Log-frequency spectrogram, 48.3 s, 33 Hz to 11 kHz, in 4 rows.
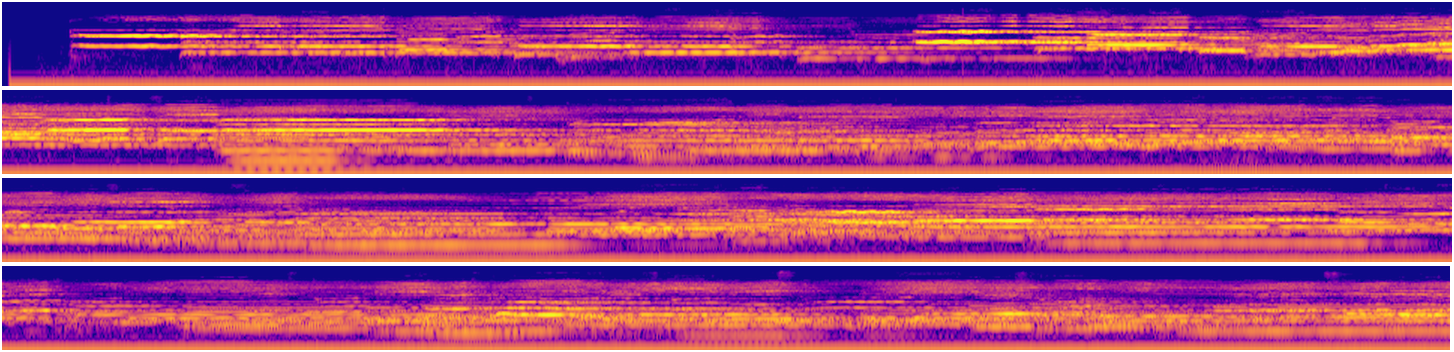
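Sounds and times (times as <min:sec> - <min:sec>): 
polyphonic singing: 0:00.6 - 0:48.3.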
